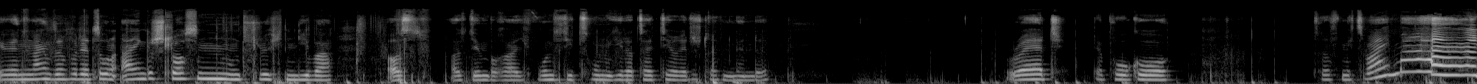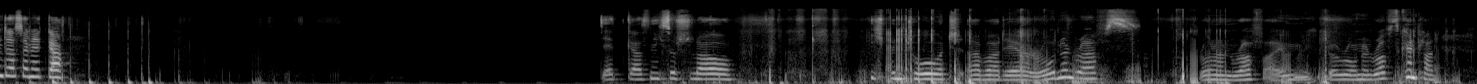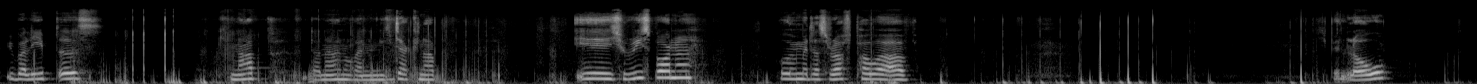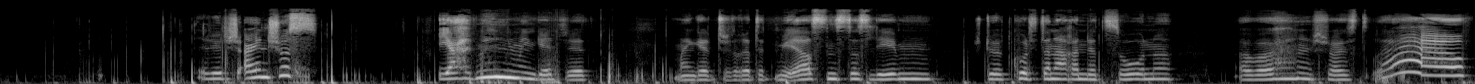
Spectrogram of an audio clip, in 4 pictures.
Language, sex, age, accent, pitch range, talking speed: German, female, 20-39, German, 195-255 Hz, 95 wpm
